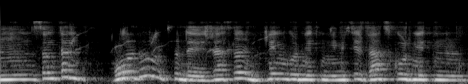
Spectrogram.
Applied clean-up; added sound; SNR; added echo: neural separator model SepFormer DNS4.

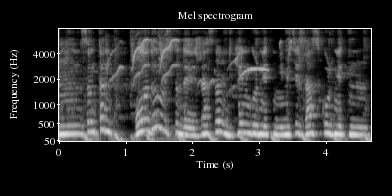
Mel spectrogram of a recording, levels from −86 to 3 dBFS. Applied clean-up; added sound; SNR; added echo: classical method WPE with log-MMSE.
